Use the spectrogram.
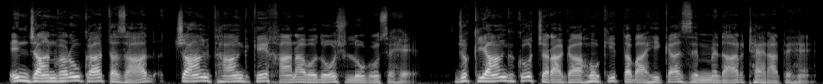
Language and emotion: Urdu, neutral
